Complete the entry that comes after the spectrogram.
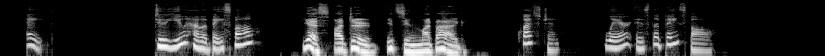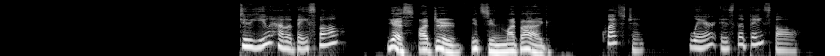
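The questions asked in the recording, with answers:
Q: Where is the baseball?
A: In the bag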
